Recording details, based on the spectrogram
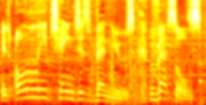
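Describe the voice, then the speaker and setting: An actor playing an eccentric, coldly gleeful doctor in an audio drama, with theatrical, clinical, wordy delivery. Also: male voice, on the high side, sing-song, slow pace, background noise. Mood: gleefully clinical. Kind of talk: audio drama acting, storytelling monologue.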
